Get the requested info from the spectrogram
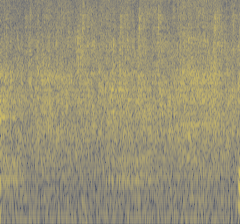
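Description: Steady whooshing noise with a faint low hum running under it, with no speech.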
